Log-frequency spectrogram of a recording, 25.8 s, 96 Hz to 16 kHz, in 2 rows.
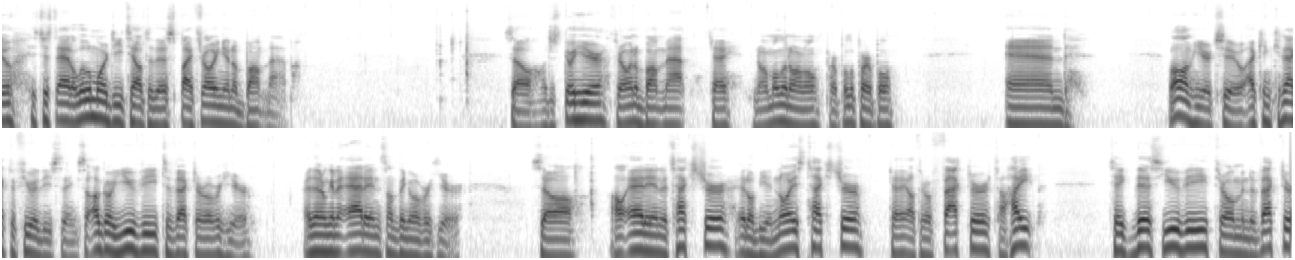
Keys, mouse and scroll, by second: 6.3 shift+a, 8.7-12.6 middle drag, 9.8-11.2 scroll down 2, 11.2-12.6 scroll down 1, 12.6-15.2 drag, 15.6 middle click, 20.8 shift+a, 22.3 click, 24.5 drag.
